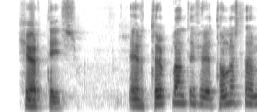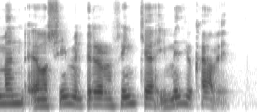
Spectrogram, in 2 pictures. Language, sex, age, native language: Icelandic, male, 40-49, Icelandic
